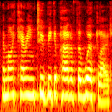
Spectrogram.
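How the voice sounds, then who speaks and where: A woman with a croaky voice and a lingering cough giving an intuitive tarot reading, thinking aloud and often restarting her phrases. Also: medium pitch, fairly even intonation, brisk, darkish tone. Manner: musing aloud, restarting phrases, clearing throat. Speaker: tarot reader.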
